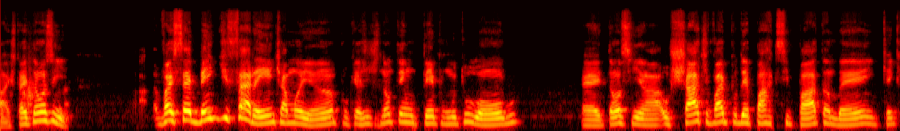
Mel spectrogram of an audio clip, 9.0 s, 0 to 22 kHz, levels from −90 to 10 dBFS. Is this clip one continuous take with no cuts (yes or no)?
yes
